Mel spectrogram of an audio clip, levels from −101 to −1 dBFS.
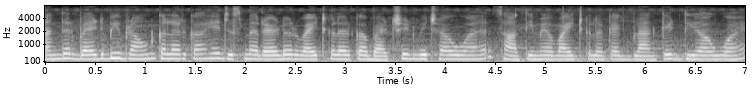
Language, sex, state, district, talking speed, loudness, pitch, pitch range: Hindi, female, Delhi, New Delhi, 230 wpm, -14 LUFS, 220 Hz, 205-230 Hz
